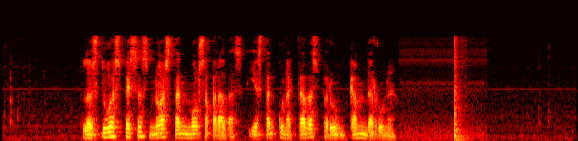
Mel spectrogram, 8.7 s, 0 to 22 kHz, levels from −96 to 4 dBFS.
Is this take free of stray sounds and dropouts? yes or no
no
